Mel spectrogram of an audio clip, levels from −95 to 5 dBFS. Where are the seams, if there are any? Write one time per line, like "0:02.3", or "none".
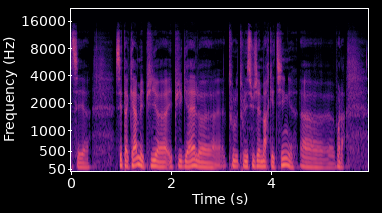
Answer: none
